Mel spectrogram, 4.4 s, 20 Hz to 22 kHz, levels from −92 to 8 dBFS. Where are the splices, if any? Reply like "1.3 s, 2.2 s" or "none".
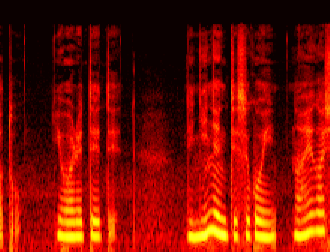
none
